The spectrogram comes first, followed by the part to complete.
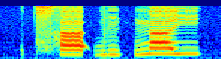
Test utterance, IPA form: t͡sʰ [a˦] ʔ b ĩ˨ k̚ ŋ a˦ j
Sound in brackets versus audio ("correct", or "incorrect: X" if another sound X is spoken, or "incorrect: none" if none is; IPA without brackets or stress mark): incorrect: a˨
